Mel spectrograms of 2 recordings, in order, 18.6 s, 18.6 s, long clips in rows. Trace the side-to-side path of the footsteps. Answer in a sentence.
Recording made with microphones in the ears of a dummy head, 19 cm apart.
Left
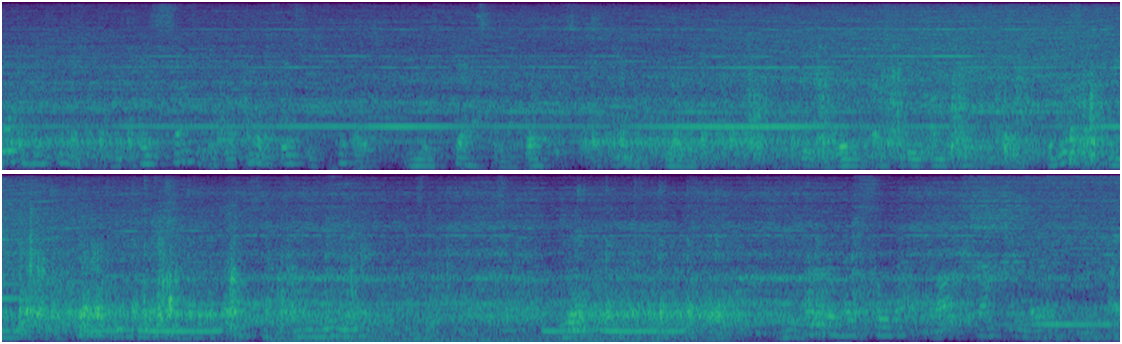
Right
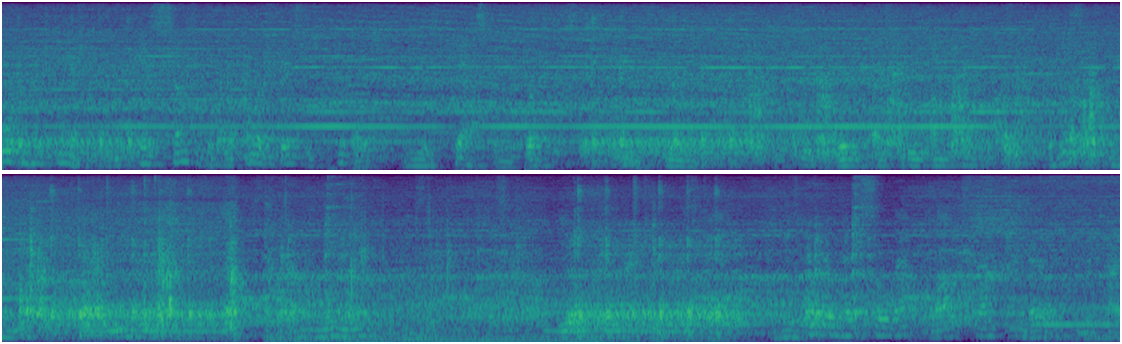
In this clip you hear the footsteps travel towards the right.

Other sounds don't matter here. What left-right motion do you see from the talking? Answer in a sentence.
In this clip you hear the talking move from right to left and back again.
